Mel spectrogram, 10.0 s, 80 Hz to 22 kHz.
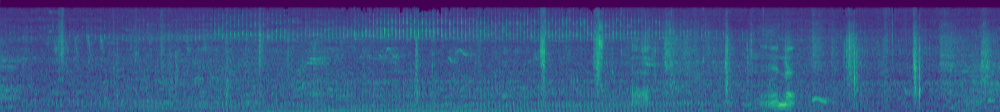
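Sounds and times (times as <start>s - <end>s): low motor hum: 0.3s - 9.1s
footsteps in sandals on dirt: 0.3s - 10.0s.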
